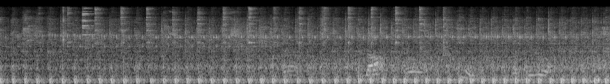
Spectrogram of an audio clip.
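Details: Overhauled TMX155 single-cylinder motorcycle at idle: steady, even putter with no knock riding on top; runs smoothly, with a raspy exhaust from a holed muffler.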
